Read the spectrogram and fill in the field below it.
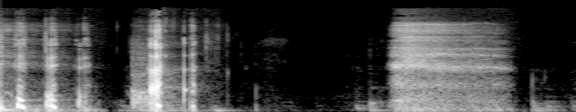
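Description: A few quick gulping swallows from a drink, followed by a soft, breathy exhale after a short pause. No one speaks.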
